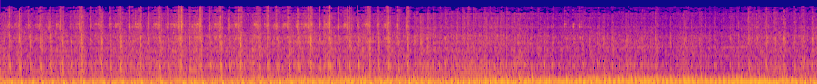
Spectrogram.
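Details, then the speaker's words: Yamaha Mio Soul automatic scooter that will not move, has been snapping V-belts and runs noisily, heard idling with a slightly rough, uneven pulse and faint clatter. The front or middle engine, piston block or con rod is suspected, unconfirmed. "Ya tapi ini juga ada bermasalah di bagian mesin tengah dan bagian depannya karena suara mesinnya terlihat Terdengar agak kasar"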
